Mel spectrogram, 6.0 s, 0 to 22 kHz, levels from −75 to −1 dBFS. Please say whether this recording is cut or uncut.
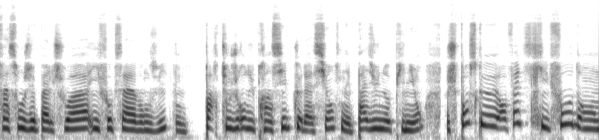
cut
